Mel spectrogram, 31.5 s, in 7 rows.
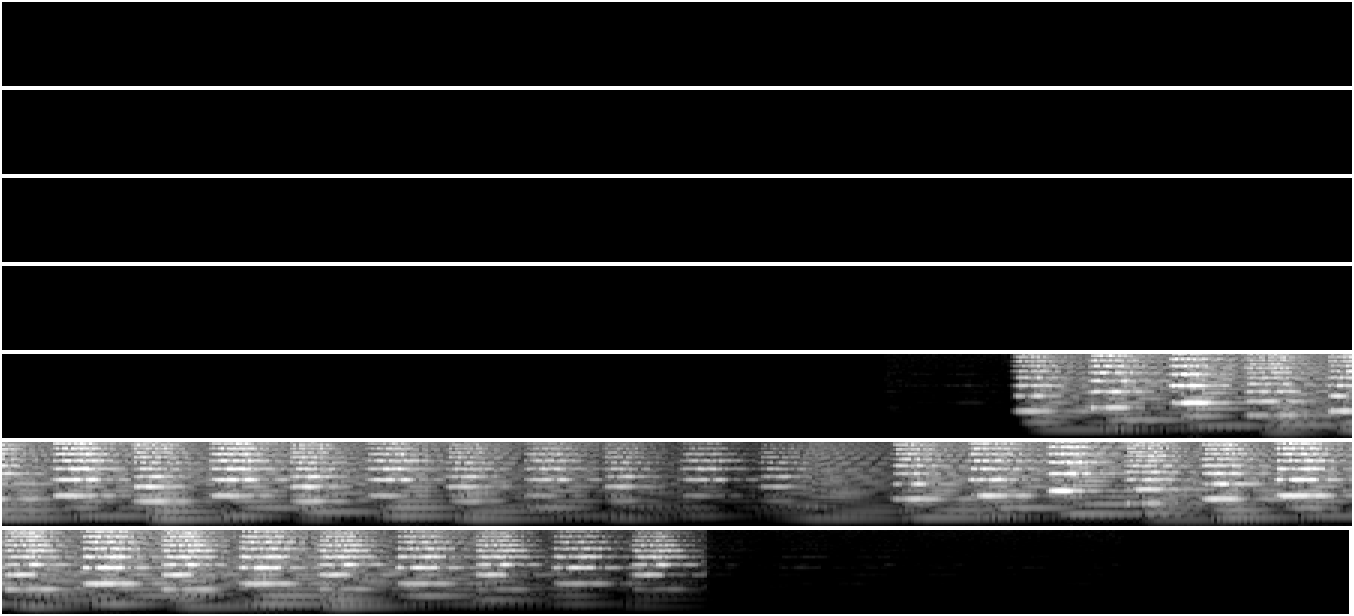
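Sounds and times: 
multitrack keyboard instrument playing: 21.4 - 29.3.

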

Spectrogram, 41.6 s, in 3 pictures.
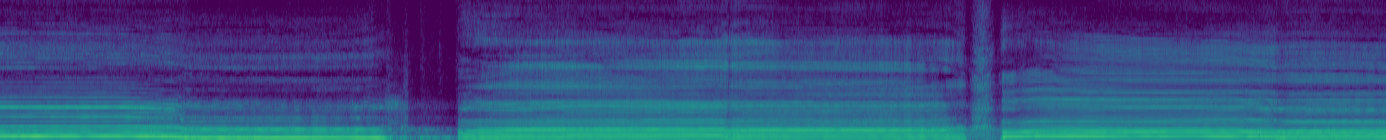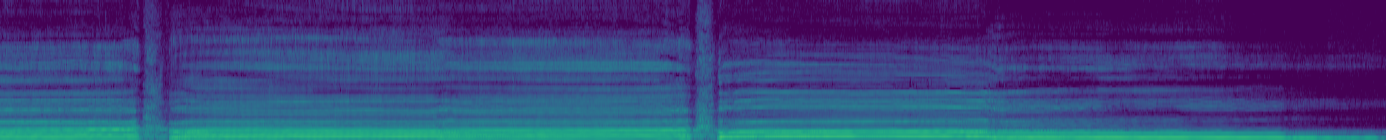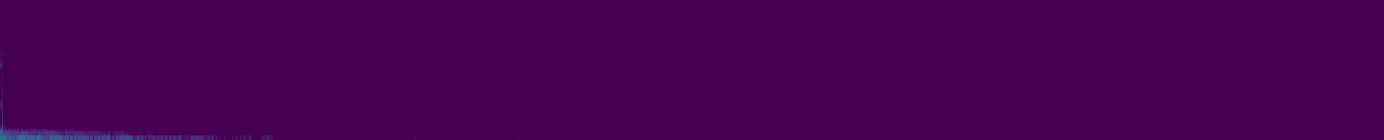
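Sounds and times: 
person singing: 0.0 - 28.3.

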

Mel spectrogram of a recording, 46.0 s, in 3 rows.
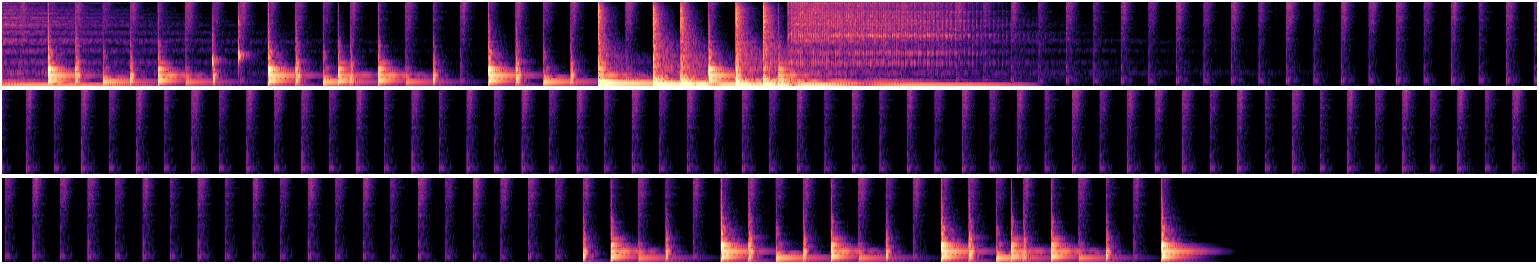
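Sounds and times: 
drums: 0.0 - 10.8, 36.5 - 42.6.

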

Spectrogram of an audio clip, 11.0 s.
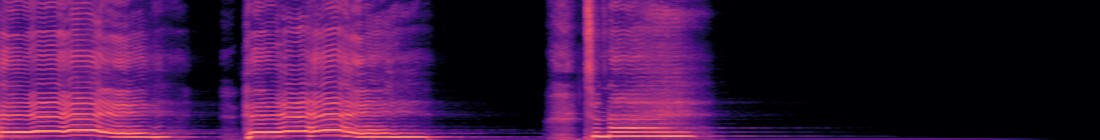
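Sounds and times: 
a cappella singing: 0.0 - 4.9, 5.6 - 7.6.

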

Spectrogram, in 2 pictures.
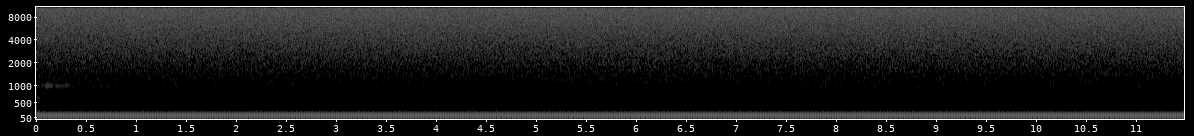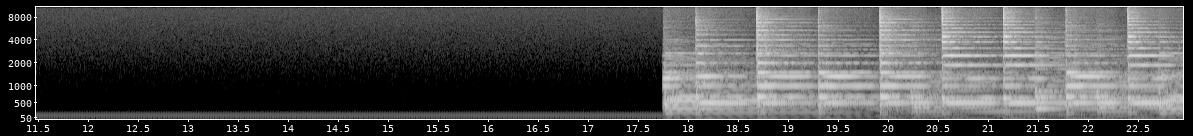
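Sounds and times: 
piano: 17.8 - 22.9.

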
